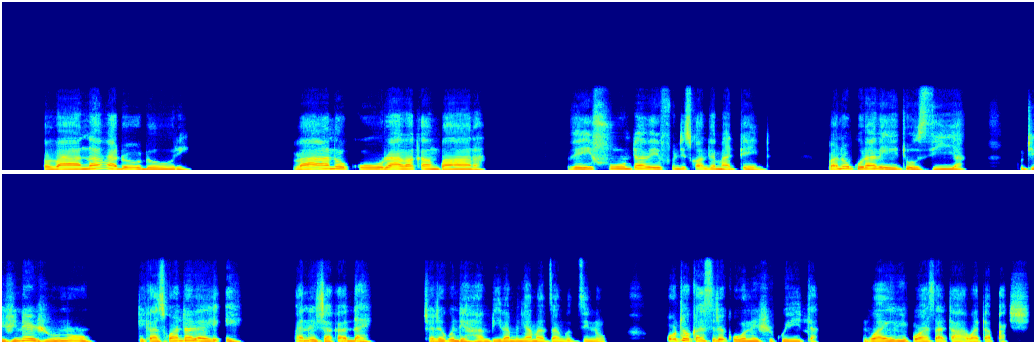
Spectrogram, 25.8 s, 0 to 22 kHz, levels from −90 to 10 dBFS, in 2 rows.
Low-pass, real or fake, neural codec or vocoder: 10.8 kHz; fake; autoencoder, 48 kHz, 32 numbers a frame, DAC-VAE, trained on Japanese speech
